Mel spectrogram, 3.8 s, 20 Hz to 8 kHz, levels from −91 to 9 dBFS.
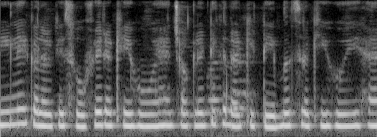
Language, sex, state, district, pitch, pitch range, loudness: Hindi, female, Punjab, Fazilka, 275 Hz, 265-280 Hz, -12 LUFS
